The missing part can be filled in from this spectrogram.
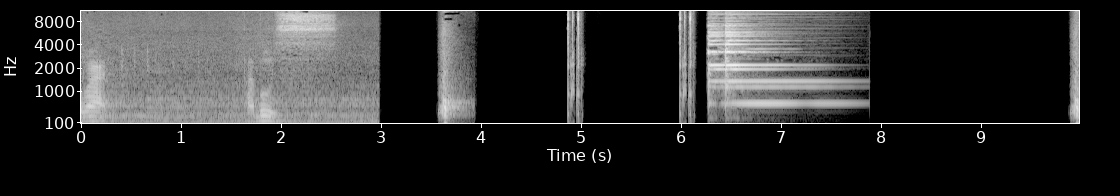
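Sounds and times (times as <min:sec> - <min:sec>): bright bell ding: 0:06.3 - 0:07.9.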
